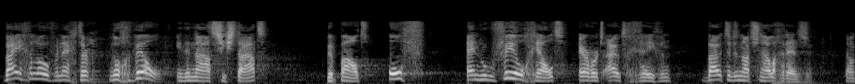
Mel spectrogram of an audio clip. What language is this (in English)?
Dutch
